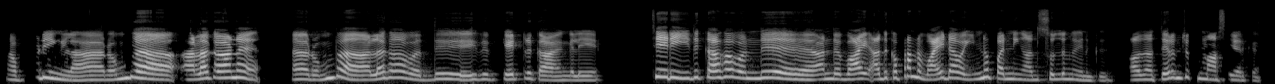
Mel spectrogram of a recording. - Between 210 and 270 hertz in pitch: Yes, very high, 255 Hz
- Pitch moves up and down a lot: Yes, wide, 5.8 semitones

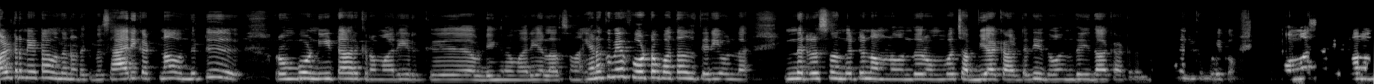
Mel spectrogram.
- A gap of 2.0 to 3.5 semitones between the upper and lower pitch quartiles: Yes, average, 3.1 semitones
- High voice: Yes, very high, 255 Hz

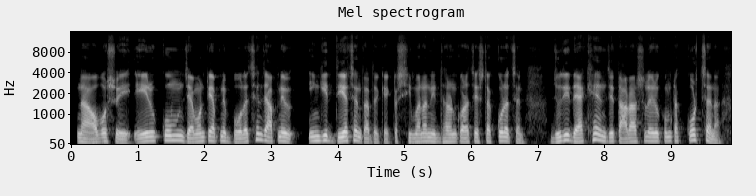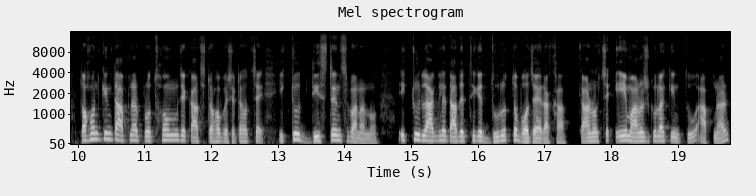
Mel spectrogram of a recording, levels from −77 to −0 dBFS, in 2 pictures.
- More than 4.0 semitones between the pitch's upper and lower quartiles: No, average, 3.7 semitones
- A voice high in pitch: No, low, 130 Hz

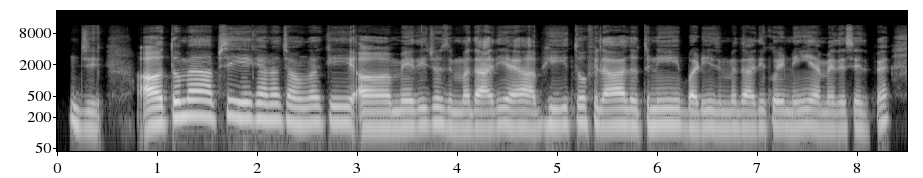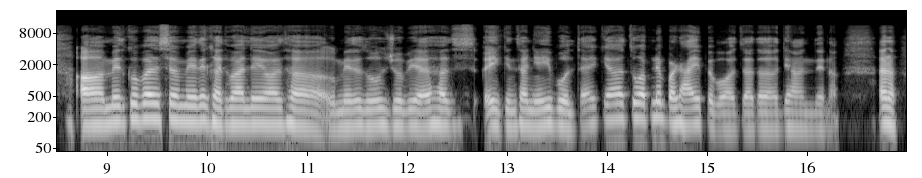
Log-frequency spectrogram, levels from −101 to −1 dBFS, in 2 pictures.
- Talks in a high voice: No, medium, 140 Hz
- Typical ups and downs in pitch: Yes, average, 3.0 semitones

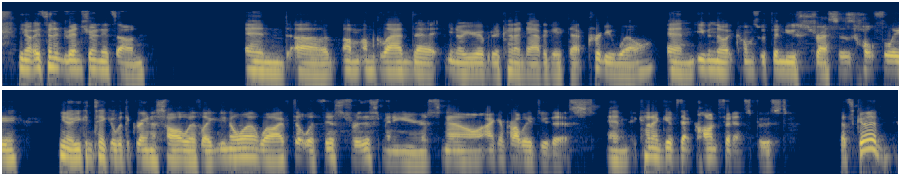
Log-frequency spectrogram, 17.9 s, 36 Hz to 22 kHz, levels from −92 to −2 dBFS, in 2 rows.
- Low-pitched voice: Yes, low, 115 Hz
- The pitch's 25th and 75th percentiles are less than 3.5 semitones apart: Yes, average, 2.9 semitones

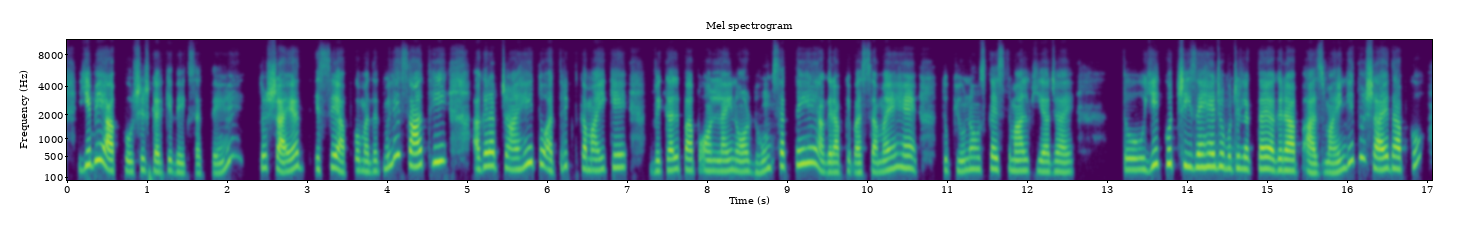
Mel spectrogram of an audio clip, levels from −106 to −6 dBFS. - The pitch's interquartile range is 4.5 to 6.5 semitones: Yes, wide, 5.5 semitones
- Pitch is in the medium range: No, high, 230 Hz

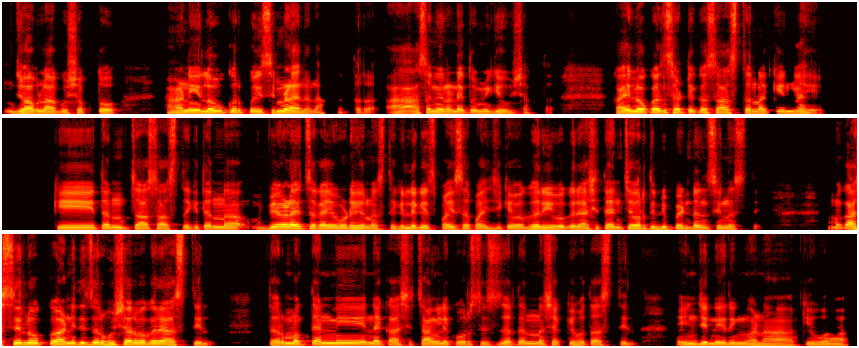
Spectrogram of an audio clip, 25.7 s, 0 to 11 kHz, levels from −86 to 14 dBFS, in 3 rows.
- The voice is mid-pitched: Yes, medium, 150 Hz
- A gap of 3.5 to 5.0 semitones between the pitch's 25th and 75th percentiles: Yes, average, 4.2 semitones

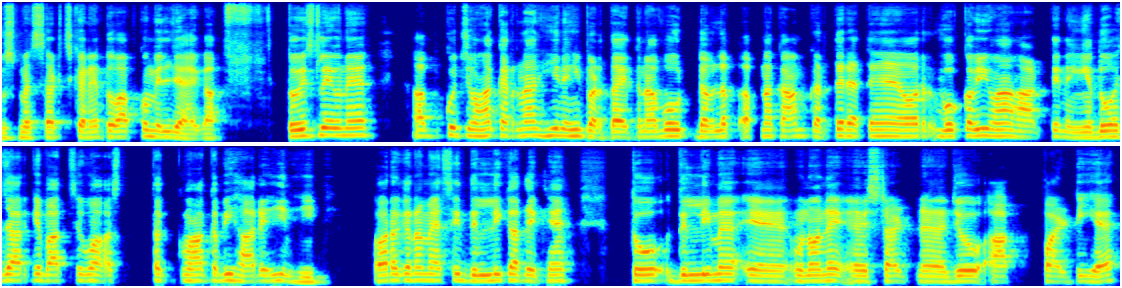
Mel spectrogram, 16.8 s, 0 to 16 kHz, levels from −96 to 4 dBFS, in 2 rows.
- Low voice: No, medium, 155 Hz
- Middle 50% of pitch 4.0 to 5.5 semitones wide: No, average, 2.7 semitones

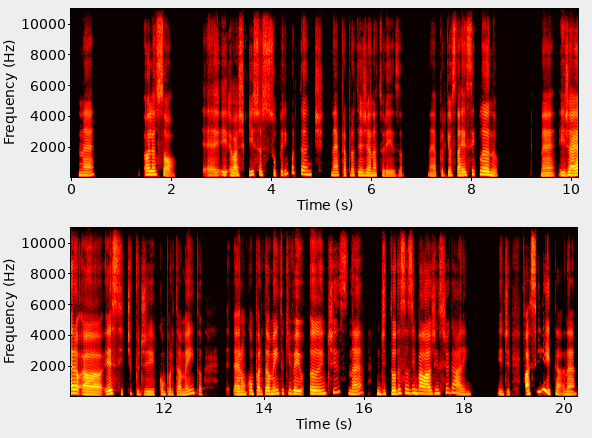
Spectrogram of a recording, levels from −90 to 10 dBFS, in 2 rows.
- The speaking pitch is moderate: No, high, 195 Hz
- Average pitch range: Yes, average, 4.1 semitones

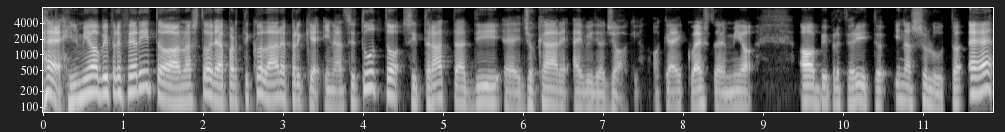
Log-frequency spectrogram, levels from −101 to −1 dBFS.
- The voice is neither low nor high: No, low, 125 Hz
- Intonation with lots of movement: Yes, wide, 5.7 semitones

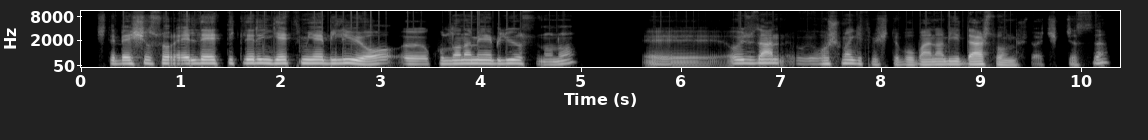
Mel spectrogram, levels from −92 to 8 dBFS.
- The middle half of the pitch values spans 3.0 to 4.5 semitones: No, average, 5.3 semitones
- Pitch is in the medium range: Yes, medium, 145 Hz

